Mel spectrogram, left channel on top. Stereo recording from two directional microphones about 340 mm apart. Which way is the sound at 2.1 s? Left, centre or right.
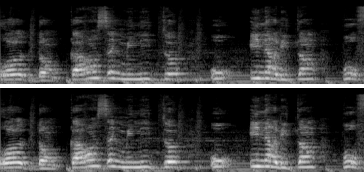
Centre.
